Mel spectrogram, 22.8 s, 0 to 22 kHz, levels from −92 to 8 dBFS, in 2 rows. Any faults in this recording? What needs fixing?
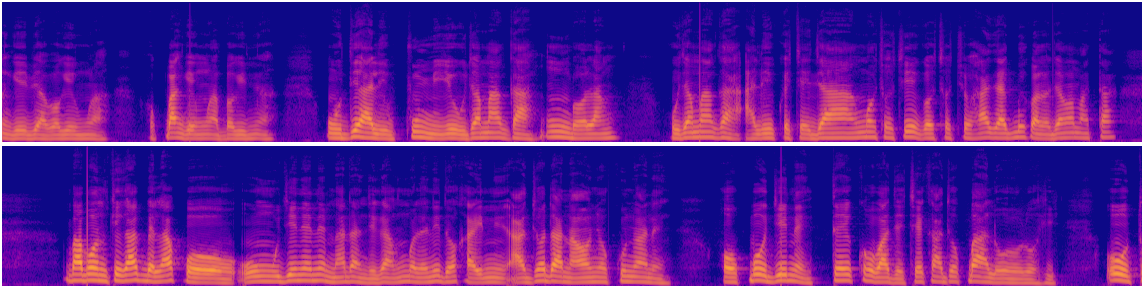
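Seven sharp single clicks in the speech at 1.87 s (just after "ọkpa num"), 6.97, 7.88, 10.50, 12.25, 17.46 and 19.19 s (just before "nẹ ta") are likely dropped samples. Under a millisecond of signal goes missing each time, so the waveform jumps abruptly. Preventing this means giving the capture or playback path enough buffer headroom that the audio stream is never starved or overrun.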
